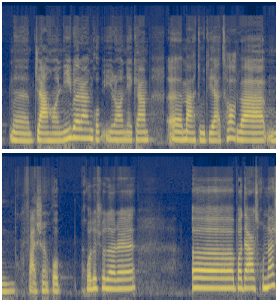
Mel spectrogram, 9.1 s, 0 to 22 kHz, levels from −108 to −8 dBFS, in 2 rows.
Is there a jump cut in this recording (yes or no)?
yes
